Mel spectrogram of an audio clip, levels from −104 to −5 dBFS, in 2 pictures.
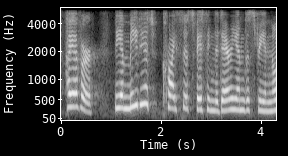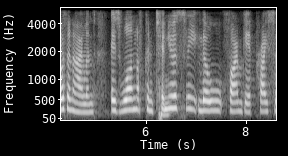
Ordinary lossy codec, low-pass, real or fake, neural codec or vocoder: none; 5.4 kHz; fake; codec, 16 kHz, 1.1 kbps, Voila-Tokenizer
